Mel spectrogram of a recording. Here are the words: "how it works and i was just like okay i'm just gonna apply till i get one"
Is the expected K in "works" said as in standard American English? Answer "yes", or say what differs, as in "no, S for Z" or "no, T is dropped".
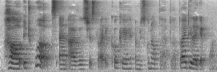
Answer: yes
